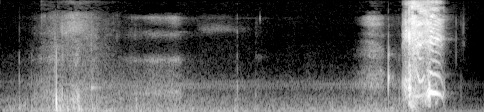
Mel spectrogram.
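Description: A quiet inward breath and build-up, then one loud, explosive, hissing sneeze; an unusual-sounding sneeze.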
